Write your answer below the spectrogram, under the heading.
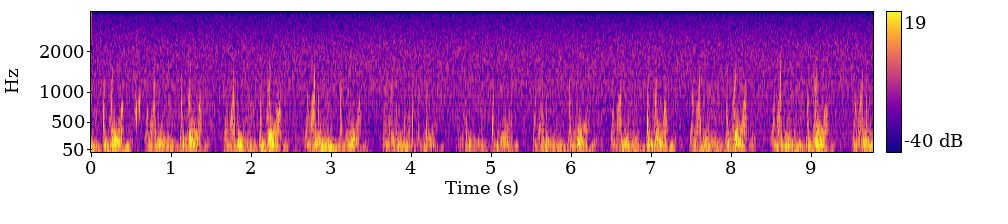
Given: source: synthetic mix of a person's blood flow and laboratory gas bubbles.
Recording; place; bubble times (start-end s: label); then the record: Doppler ultrasound of blood flow; precordium
0.53-0.64 s: bubbles
From the record:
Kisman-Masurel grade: 112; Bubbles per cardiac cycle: 1 to 2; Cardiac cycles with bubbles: 1 to 10%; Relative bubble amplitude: moderate (0.250 to 0.450); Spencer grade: 1 (occasional bubble signal discernible with the cardiac motion signal, with majority of cardiac periods free of bubbles); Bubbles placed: anywhere in the cardiac cycle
